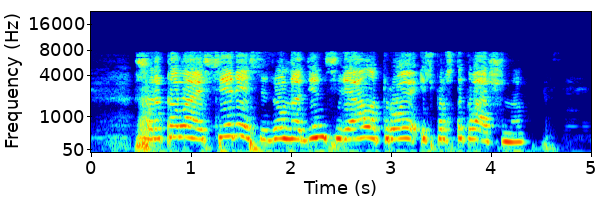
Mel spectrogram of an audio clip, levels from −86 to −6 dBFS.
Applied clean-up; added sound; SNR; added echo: none; none; none; reverberation time 0.2 s.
